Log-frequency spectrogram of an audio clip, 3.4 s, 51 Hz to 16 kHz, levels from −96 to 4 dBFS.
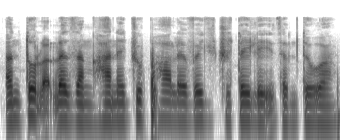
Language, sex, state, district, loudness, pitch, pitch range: Wancho, male, Arunachal Pradesh, Longding, -20 LUFS, 120 Hz, 115-120 Hz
